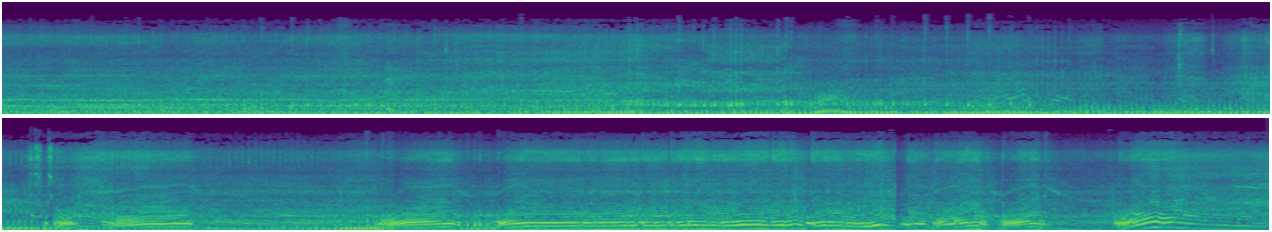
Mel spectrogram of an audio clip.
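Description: Wind buffets loudly as the ride goes on outdoors.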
